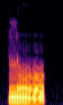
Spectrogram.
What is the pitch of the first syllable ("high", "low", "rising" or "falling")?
low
